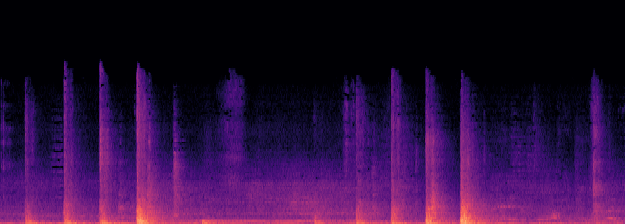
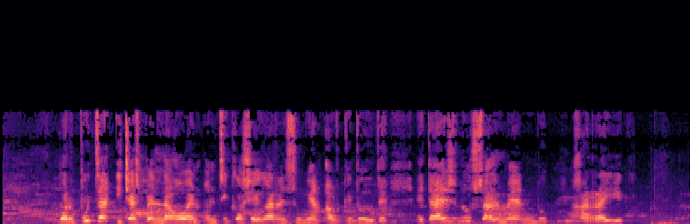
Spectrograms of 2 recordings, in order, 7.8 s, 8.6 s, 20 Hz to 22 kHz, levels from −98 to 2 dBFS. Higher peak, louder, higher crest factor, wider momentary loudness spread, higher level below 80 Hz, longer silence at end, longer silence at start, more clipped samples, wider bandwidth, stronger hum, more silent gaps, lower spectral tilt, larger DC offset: second, -8 dBFS vs -2 dBFS; second, -31 LUFS vs -20 LUFS; about the same, 24 dB vs 20 dB; first, 19 LU vs 16 LU; first, -34 dBFS vs -58 dBFS; second, 0 s vs 0.25 s; about the same, 0 s vs 0.05 s; neither; first, 15 kHz vs 11.5 kHz; neither; neither; first, -6.5 dB/octave vs -1.5 dB/octave; neither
